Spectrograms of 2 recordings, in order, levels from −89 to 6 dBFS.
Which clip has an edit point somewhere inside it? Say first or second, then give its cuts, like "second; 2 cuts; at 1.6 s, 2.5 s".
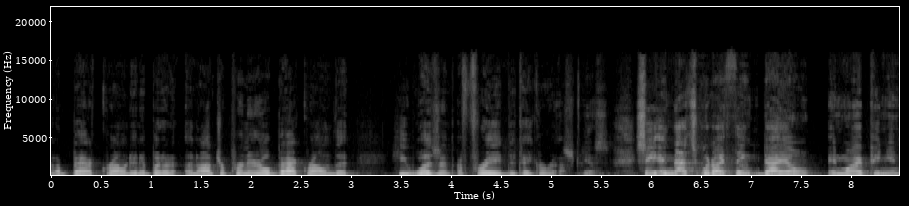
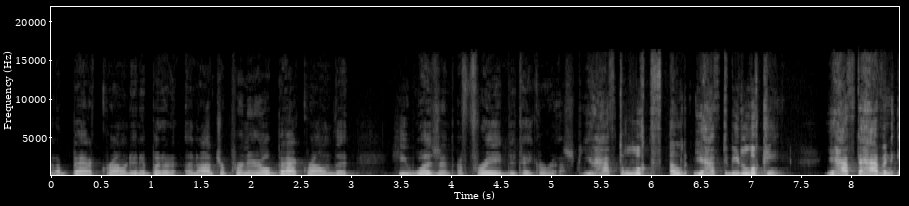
second; 1 cut; at 5.3 s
